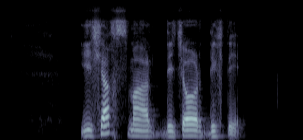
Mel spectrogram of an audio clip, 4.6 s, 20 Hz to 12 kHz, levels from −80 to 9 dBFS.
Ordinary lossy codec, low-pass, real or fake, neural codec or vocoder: Opus, 32 kbps; 7.2 kHz; real; none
